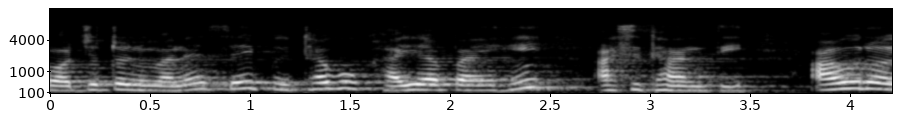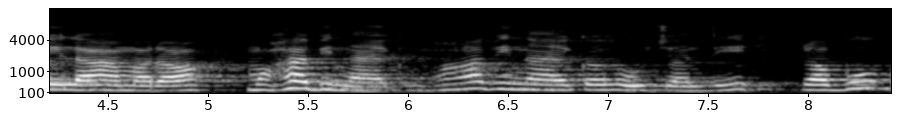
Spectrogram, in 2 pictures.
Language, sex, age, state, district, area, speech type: Odia, female, 18-30, Odisha, Jajpur, rural, spontaneous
